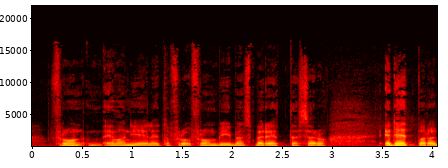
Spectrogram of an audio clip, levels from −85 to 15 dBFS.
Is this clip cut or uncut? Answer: cut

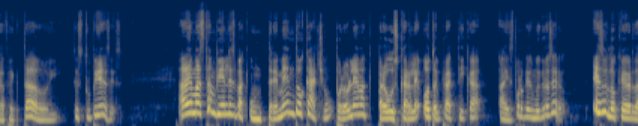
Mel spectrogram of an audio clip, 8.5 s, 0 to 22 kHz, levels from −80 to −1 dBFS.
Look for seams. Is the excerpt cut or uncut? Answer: cut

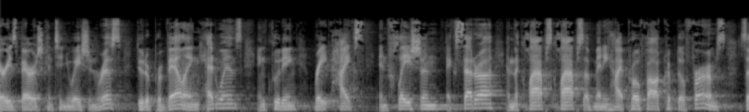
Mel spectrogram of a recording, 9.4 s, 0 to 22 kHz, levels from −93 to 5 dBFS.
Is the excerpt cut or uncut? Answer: cut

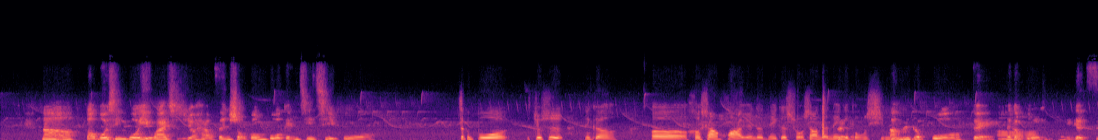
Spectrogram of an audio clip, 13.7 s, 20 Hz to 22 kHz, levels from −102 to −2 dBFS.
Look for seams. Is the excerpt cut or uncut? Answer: uncut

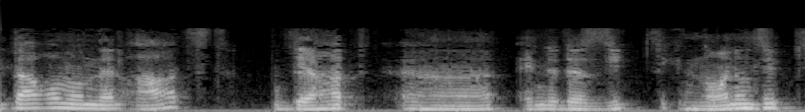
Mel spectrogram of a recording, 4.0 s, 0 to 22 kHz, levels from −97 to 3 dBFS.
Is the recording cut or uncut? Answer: cut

